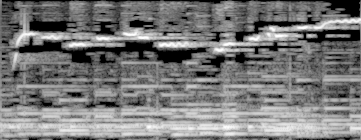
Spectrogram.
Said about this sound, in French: Siffle, siffle, ma fille, et tu auras un homme.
